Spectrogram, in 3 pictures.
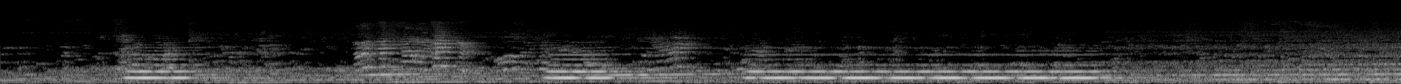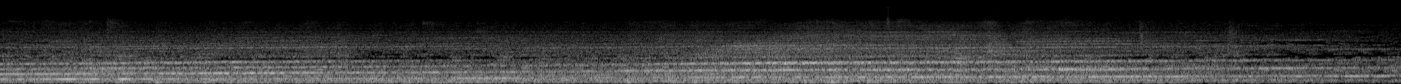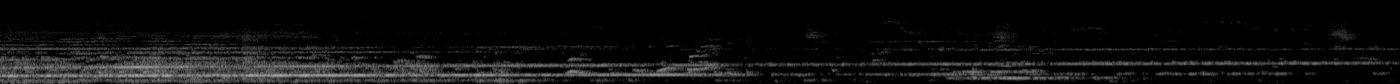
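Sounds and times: train wheels rumbling: 0.0s - 34.5s
electric train whine: 0.0s - 42.0s.

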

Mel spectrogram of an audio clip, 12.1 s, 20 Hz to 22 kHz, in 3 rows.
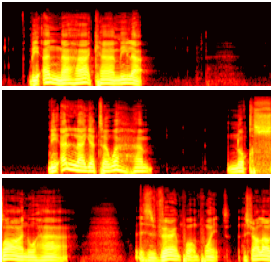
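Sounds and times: man speaking: 0.4s - 2.1s, 4.7s - 6.3s, 7.4s - 9.0s, 10.1s - 12.0s.

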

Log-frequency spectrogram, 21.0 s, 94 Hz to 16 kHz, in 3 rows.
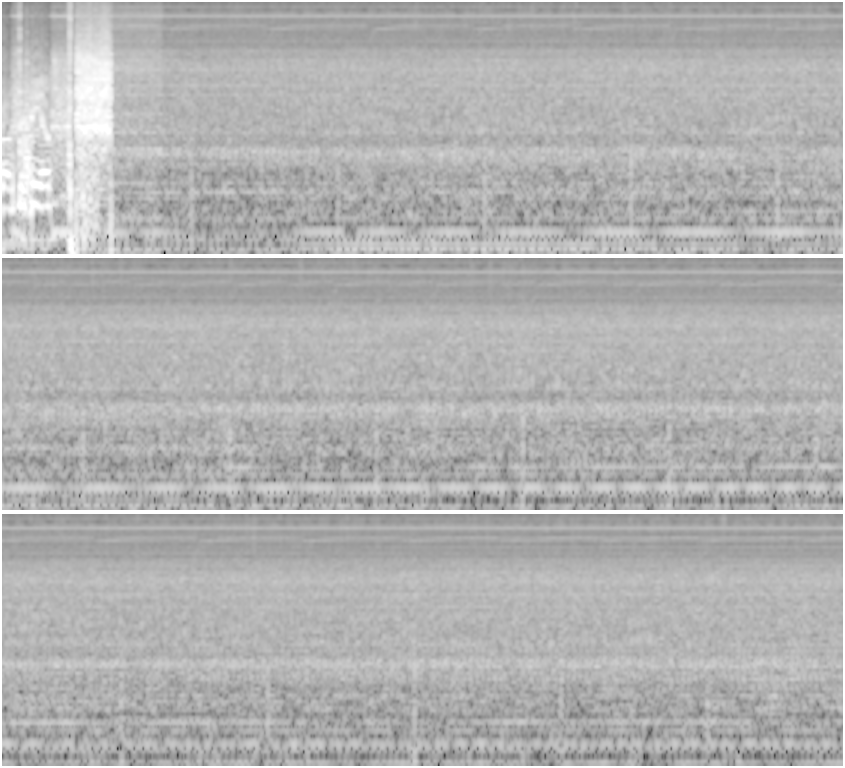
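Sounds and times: propeller plane engine drone: 0.0s - 21.0s.

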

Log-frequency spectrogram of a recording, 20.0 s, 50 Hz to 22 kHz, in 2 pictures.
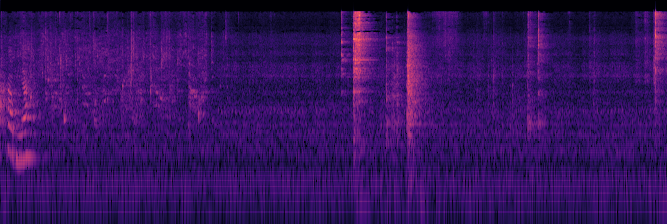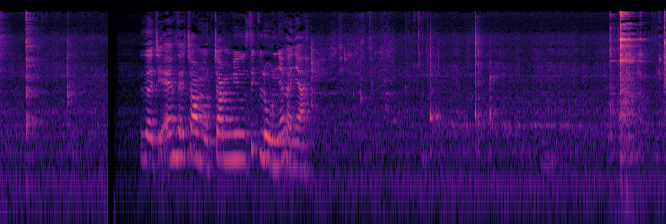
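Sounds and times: spoon stirring liquid in pot: 14.7s - 16.6s.

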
